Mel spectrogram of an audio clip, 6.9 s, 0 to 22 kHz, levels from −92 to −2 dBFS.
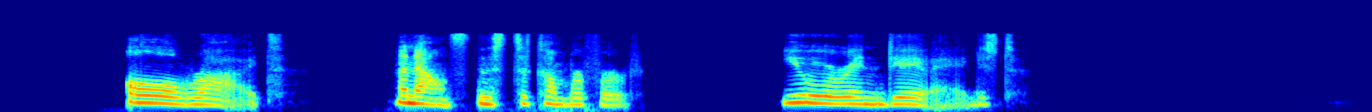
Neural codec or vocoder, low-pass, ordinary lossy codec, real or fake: codec, 16 kHz in and 24 kHz out, 0.4 kbps, LongCat-Audio-Codec, fine tuned four codebook decoder; 7.2 kHz; MP3, 64 kbps; fake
